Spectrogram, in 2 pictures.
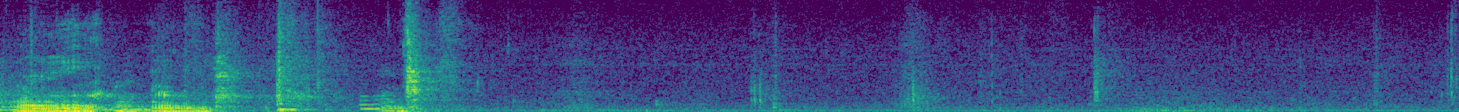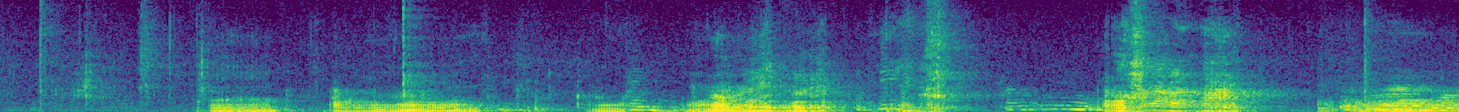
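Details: Pair of corgis play-mouthing each other, producing odd Wookie-like vocalizations: a burst of warbling groans, then a quiet stretch, followed by louder rumbling moans and growly whines in quick succession.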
